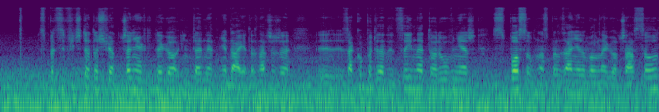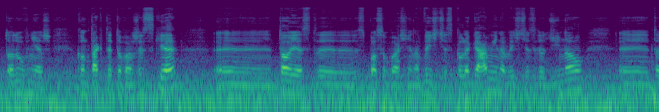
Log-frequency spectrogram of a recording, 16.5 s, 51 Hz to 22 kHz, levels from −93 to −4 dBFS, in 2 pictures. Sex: male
